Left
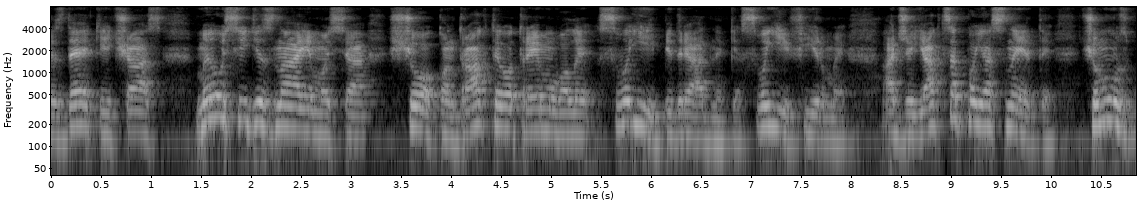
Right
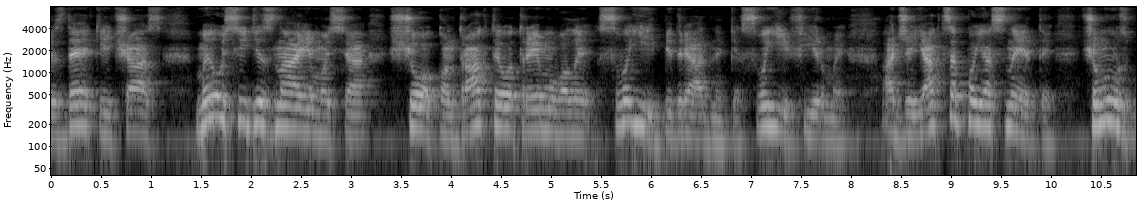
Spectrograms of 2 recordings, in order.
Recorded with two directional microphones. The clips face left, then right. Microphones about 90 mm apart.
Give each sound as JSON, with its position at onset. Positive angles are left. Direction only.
{"t": 0.0, "sound": "speech", "side_deg": -25}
